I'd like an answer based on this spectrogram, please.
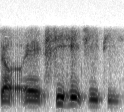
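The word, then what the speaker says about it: ח: That would be the hate, or the shet. It's pronounced CHET.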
